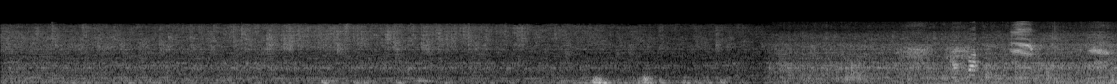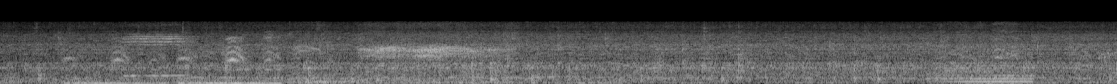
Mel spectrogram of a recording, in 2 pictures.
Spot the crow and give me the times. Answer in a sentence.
The crow can be heard from 8.9 to 16.4 s and from 20.4 to 22.3 s.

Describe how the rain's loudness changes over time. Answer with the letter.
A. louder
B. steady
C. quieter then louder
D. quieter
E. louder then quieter
A.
